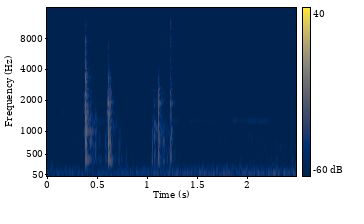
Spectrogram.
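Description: Cut geode halves being handled on the plastic table of a tile saw: two sharp clacks of rock on hard surfaces, then a short cluster of clicks about a second in. The saw is not running.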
